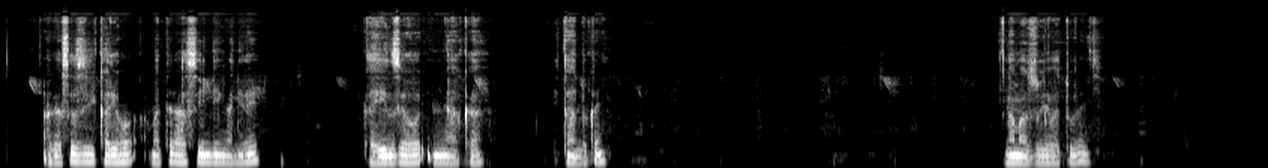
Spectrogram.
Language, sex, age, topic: Kinyarwanda, male, 18-24, agriculture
